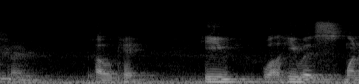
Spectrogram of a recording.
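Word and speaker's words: Kiniry: It's pronounced Canary.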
